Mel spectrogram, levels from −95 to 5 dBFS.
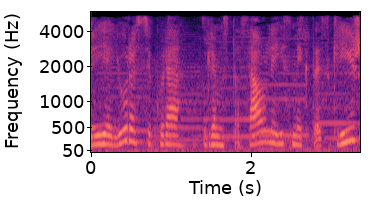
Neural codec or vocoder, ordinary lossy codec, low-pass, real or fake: none; MP3, 32 kbps; 5.4 kHz; real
